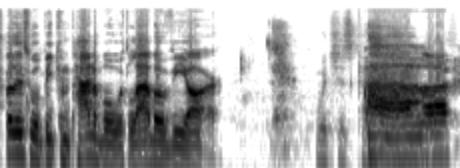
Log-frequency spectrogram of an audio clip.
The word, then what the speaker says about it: Labo: It's pronounced Labo, you hack.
